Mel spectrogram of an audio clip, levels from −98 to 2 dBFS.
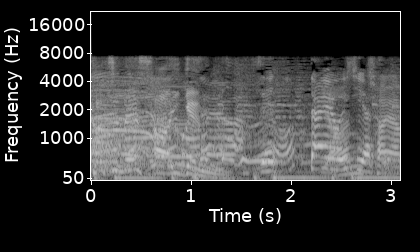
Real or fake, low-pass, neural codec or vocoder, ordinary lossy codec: real; 7.2 kHz; none; none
